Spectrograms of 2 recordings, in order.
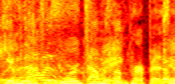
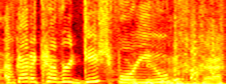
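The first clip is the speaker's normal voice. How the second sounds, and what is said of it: Exaggerated mixed Midwestern accent. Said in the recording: “What the hell that accent is? ... It's kind of like an amalgamation of all the Midwestern into one disgusting dialect.”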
